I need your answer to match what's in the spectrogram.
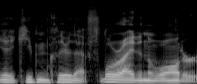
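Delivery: put-on Southern accent. Joking about fluoride in the water: put-on Southern Trump supporter accent. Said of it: "the Southern Trump supporter accent".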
